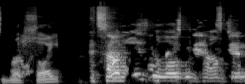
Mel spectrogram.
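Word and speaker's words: Brisebois: It could be Laurent Brasseau. It could be Laurent Brassois. Excuse me. I always mispronounce his name. It's Brassois.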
